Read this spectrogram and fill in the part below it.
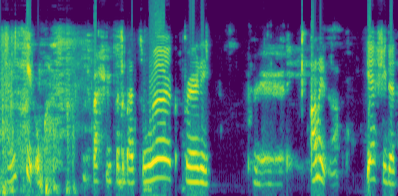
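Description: A second young girl laughs and talks close to a microphone.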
